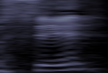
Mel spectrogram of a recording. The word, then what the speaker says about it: Sid: at hard psycho psycho Sid H psycho kid Stephen or SID CID oh I've been saying it wrong psycho kid Toy Story is Sid yeah Sid yeah so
